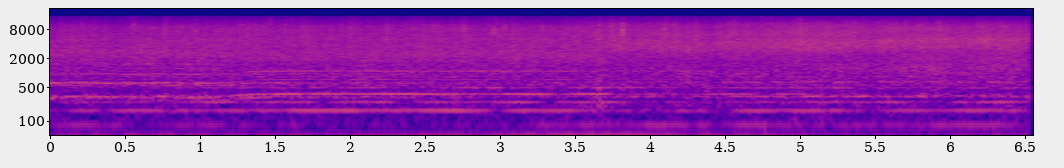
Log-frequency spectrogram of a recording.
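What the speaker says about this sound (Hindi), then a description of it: "बारिश भी हो रही है, अच्छा मौसम हो रखा है" Rain falls steadily outdoors, a constant even hiss of drops on surfaces with a faint low hum underneath, soft and unbroken, with no voices.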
